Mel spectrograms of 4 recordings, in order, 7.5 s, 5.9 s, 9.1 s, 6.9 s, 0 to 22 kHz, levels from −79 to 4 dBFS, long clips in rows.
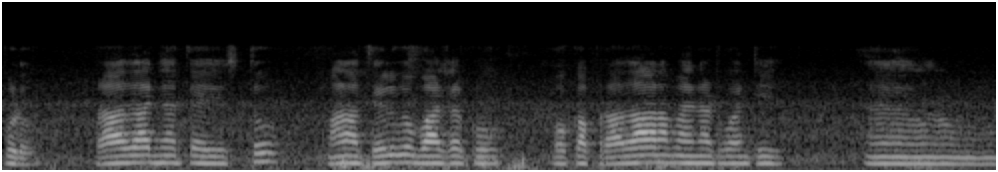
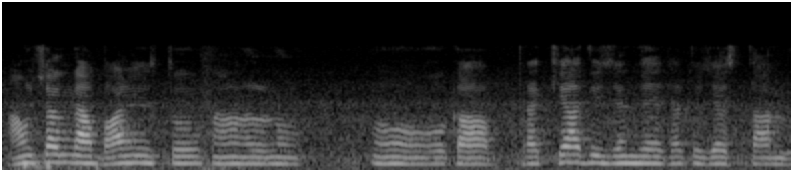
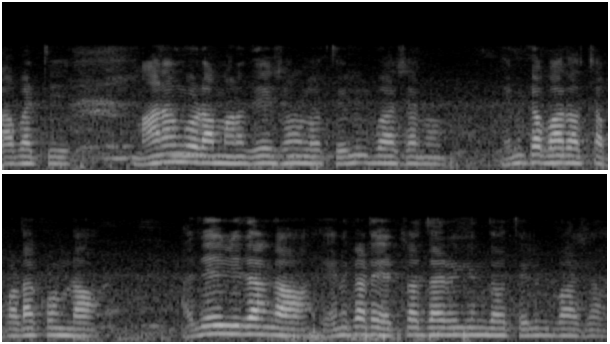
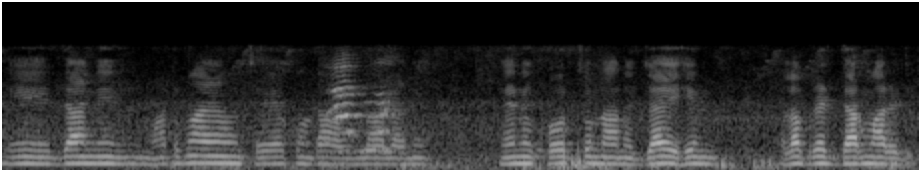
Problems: background conversations at intervals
